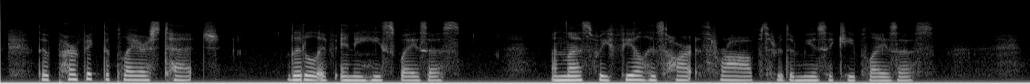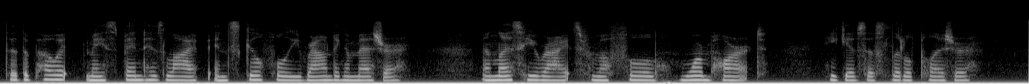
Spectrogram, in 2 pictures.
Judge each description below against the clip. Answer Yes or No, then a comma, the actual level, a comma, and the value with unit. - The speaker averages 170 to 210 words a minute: No, average, 140 wpm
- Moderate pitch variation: No, narrow, 1.4 semitones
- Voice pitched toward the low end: No, high, 190 Hz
